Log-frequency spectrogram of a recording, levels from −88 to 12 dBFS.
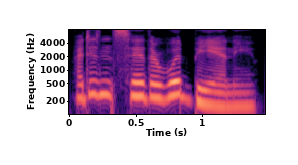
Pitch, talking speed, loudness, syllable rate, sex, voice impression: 215 Hz, 285 wpm, -17 LUFS, 6.8 syllables/s, female, feminine, adult-like, fluent, slightly intellectual, calm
